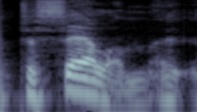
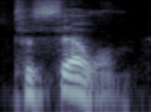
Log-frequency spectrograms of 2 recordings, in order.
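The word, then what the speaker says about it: tselem: Now, image here in, in these verses in the Hebrew is the word uh, to, uh, teselem. It's hard to pronounce. To selam. It's T S E L E M in the Hebrew.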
